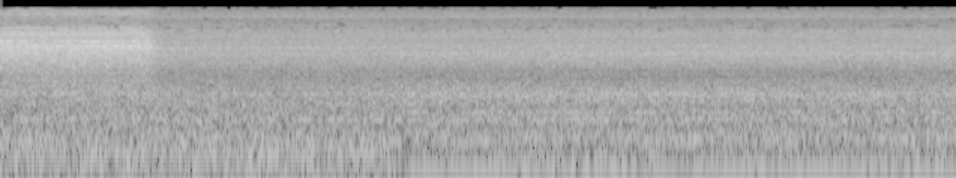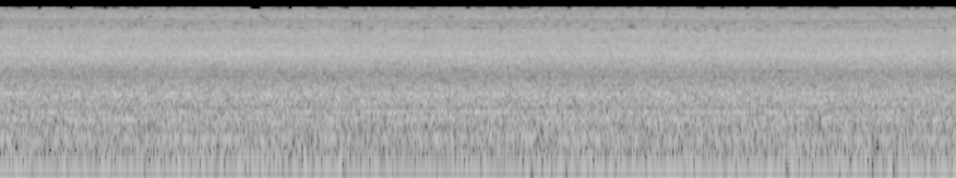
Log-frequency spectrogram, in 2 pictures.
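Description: Jet engines rumble low and muffled.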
